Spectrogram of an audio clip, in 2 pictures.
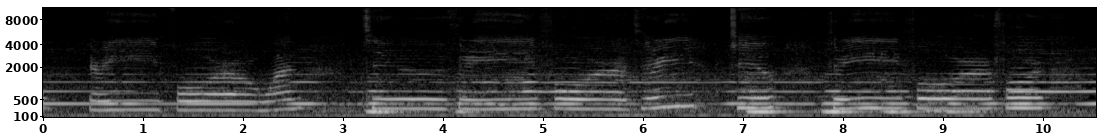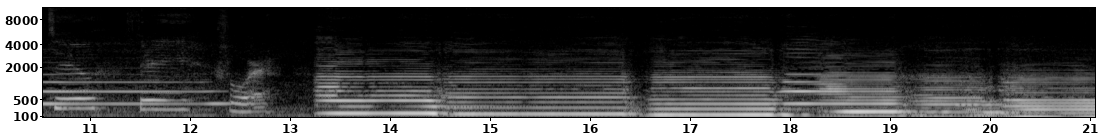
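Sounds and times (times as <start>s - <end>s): bowed double bass low notes: 0.0s - 12.2s, 13.3s - 21.0s
woman singing: 0.0s - 12.9s.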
